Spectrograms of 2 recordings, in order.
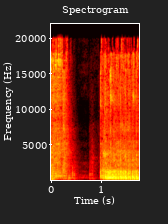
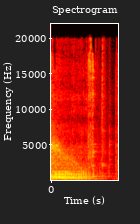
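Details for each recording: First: GTI 15T string trimmer after new 2mm fuel line, carb adjusted and cleaned: catches and buzzes a few seconds without building revs, then stalls; spark present, fuel starvation traced to the carburetor. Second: GTI 15T string trimmer after new fuel line and filter: small two-stroke buzzes crisp and even, then winds down cleanly; ran 45 minutes idle to full throttle, restarts first pull.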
